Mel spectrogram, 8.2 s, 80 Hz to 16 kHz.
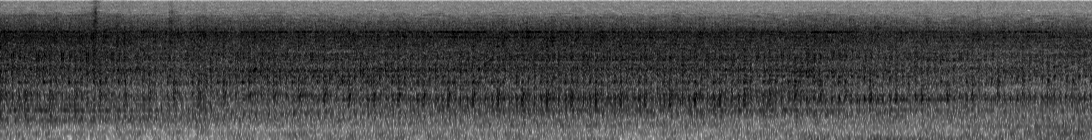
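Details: Kia with G4KD (Theta II) engine, recorded from inside the cabin: fast, fairly regular light knocking about 160 a minute over a steady idle. Piston knock with vibration at idle; knock also at 1500 rpm, and noise under load with A/C and heaters on.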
